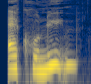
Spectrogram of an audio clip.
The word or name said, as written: akronym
